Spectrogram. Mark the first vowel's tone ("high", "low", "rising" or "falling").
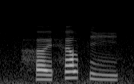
low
